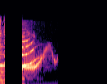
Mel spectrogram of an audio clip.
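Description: A cartoon-style 'boing' sound effect: a short springy tone whose pitch swoops up and back down and fades out after about a second, just after a brief noisy burst at the very start.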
